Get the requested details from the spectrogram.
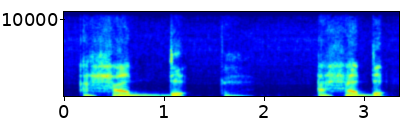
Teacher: Jadi ini tuh asalnya domah tain menjadi sukun bukan dalam tulisan tapi dalam bacaan. Ahad bacanya ada e-nya. Kayak bola yang mantul jatuh tidak langsung diam, mengeper, mengembal. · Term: qalqalah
